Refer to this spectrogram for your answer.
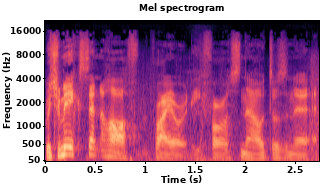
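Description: A man with a Sunderland accent, over noticeable background noise. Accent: northern English (Sunderland area). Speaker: football podcast host. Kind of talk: casual banter chat.

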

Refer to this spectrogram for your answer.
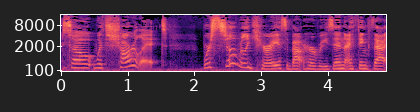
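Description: Noticeable background noise sits under a woman talking fairly slowly. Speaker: TV after-show host. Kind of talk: casual chat. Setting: studio.

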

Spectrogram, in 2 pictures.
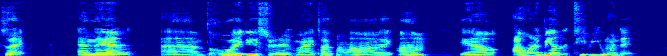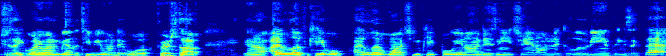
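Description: A man speaks very fast with an American accent. His pitch is fairly high, and his intonation stays fairly even. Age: 20s. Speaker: wheelchair bodybuilder and actor. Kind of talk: casual interview.

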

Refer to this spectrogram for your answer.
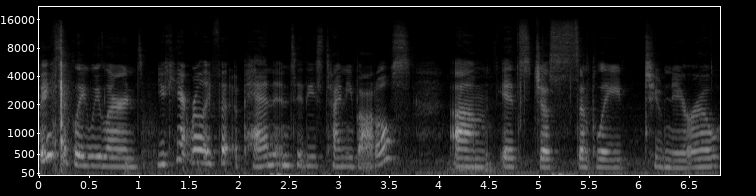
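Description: A woman talks at a moderate pace in a fairly high pitch with ordinary pitch variation. Noticeable background noise runs under her voice. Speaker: pen shop video co-host. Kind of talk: casual product talk video.

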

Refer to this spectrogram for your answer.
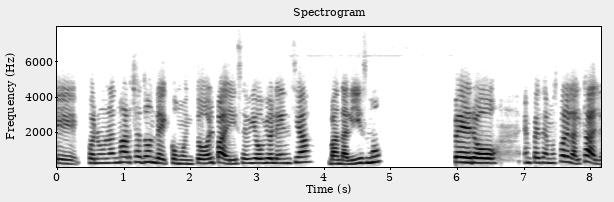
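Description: Speaking at a fairly slow pace, a woman has a high pitch with ordinary pitch variation. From Villavicencio, Colombia. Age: 20s. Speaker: law student and political activist. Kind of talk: political panel discussion.

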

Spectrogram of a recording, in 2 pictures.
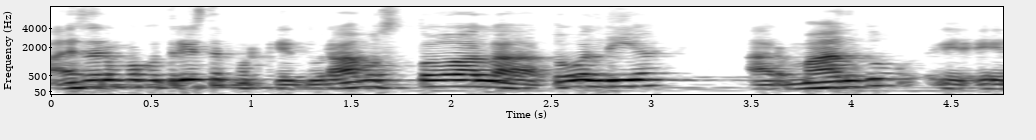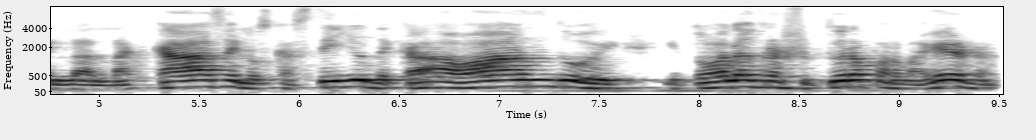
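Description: Lively intonation at a moderate pace with hardly any pauses, plus audible room echo and noticeable background noise. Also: man, fairly high pitch for a man. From Costa Rica, San José. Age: 40s. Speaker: database technology expert. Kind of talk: interview conversation. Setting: video call from home.

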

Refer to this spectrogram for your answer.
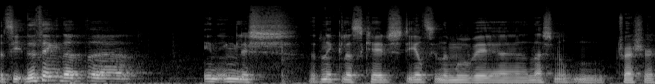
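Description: With a Norwegian accent, a man speaks in ordinary pitch variation, leaving long, frequent pauses. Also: medium pitch for a man, moderate pace. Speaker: traveler. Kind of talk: casual chat. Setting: livestream.

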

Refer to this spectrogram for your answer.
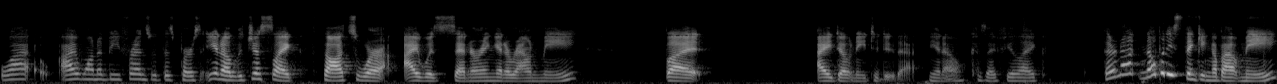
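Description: At a moderate pace, a woman speaks with medium pitch and lively intonation, leaving long, frequent pauses. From US Midwest (Chicago). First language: Mandarin. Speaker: comedian. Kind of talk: casual chat.

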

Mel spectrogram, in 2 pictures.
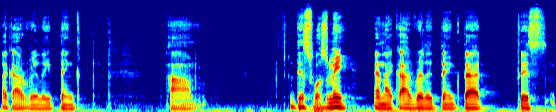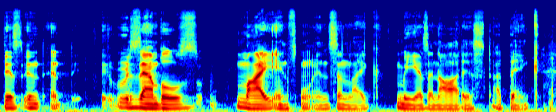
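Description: With vocal fry, a man talks at a fairly slow pace, leaving long, frequent pauses. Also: fairly low pitch for a man, ordinary pitch variation, very clean recording, silent background. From Zimbabwe. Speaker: musician. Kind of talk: casual chat.

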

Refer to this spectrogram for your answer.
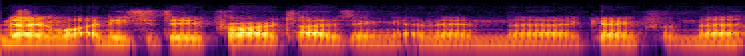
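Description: In a dry, close recording with no echo, a man with a southern English accent speaks fairly quickly in a very deep, monotone, flat voice. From Oxfordshire, England. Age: 20s. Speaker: Olympic windsurfer. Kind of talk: interview.

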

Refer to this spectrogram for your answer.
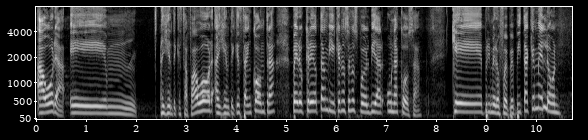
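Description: In a normal speaking voice, a woman talks at a fairly slow pace and medium pitch with lively intonation. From Colombia. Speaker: podcast co-host. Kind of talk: casual chat.

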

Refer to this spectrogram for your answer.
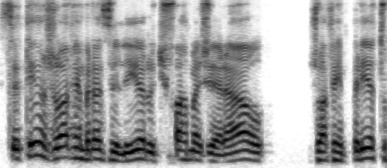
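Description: A man talks in an unremarkable speaking voice, fairly high in pitch with ordinary variation. The sound is dry and close with no echo. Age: 50s. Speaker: director, journalist and teacher. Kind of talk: interview discussion.

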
